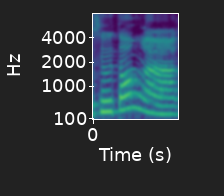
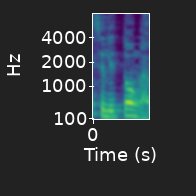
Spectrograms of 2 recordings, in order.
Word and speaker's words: Silitonga: Baru Silitonga. Kan tadi udah perkenalan Silitonga. Iya. Cara bacanya Silitonga, bukan Siliton enggak? Silitonga. Sili.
